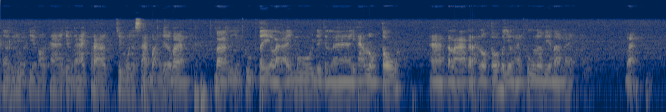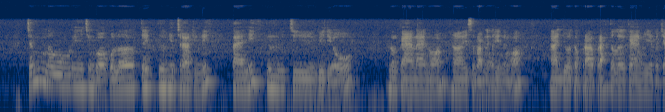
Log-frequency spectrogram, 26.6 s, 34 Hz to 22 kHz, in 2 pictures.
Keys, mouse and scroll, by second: 9.6-14.4 drag, 14.4 Delete, 19.5 space, 19.7 click, 19.9 space, 21.3 space.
